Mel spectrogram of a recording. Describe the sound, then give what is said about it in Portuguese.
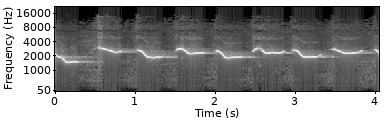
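A woman, an agronomist, whistles a bird-like song imitating how a rufous-bellied thrush sings in Araci, Brazil: clear, repeated warbling phrases that rise and fall in a steady rhythm with brief pauses, no speech. “Como o sabiá canta em Araci?”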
